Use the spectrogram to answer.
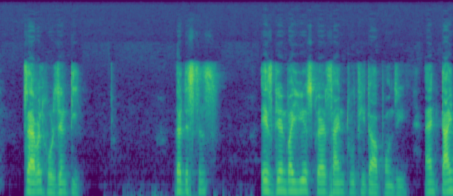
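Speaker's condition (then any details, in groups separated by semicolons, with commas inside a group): No condition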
